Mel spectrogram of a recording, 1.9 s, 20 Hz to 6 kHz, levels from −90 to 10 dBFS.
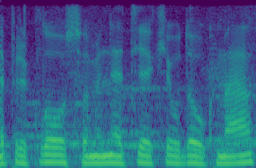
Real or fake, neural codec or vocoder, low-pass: real; none; 5.4 kHz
